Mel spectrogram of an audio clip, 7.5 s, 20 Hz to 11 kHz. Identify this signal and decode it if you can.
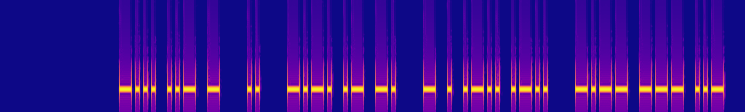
Morse code, heard as a keyed tone, about 30 wpm, 700 Hz. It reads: BUT I CAN TELL YOU
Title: Sets of 5 Words Encore 30wpm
